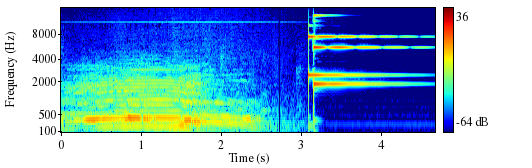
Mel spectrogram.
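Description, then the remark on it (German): A wildebeest in the African savanna during the great migration lets out a single drawn-out, nasal mooing call lasting a couple of seconds, followed after a short pause by a bright metallic ding that rings and slowly fades. “Das Gnu-Kalb ist nicht mal zehn Minuten alt. Schon steht es auf eigenen Beinen.”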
